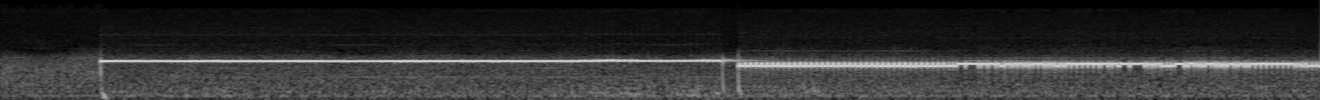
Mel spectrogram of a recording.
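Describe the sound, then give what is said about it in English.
A fax machine answering tone on a phone line: a loud, steady, high electronic tone held for about three seconds, then a brief break and a second steady tone, slightly lower, with no voices. “What is that noise? What is that sound? Oh, that's their fax number, huh?”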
